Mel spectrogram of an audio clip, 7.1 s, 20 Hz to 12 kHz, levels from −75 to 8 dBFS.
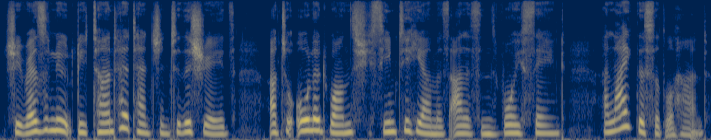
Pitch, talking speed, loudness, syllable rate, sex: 210 Hz, 210 wpm, -19 LUFS, 6.4 syllables/s, female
